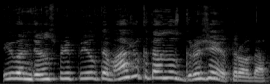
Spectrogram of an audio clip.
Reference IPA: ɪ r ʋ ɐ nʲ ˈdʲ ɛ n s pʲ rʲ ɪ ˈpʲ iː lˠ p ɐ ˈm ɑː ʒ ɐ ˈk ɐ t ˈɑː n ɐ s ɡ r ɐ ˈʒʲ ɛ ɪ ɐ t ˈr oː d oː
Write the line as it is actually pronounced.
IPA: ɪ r ʋ ɐ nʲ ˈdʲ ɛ n s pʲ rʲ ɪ ˈpʲ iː lˠ t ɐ ˈm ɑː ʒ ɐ ˈk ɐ t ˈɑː n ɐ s ɡ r ɐ ˈʒʲ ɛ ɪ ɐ t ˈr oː d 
